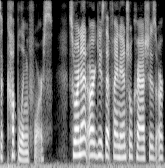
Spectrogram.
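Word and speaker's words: Sornette: Sornet, that's pronounced Sornet, is a physicist at ETH Zurich.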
